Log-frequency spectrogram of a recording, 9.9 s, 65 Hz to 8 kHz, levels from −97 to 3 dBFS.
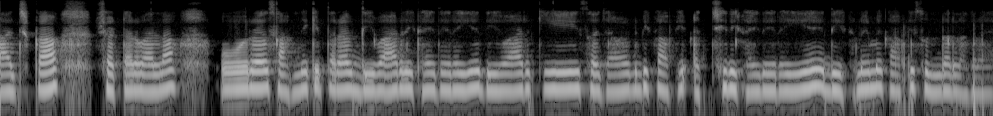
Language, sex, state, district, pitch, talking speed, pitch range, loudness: Hindi, female, Jharkhand, Jamtara, 195 Hz, 180 wpm, 185-205 Hz, -33 LUFS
